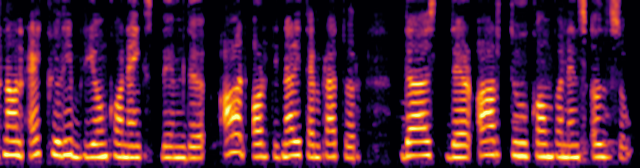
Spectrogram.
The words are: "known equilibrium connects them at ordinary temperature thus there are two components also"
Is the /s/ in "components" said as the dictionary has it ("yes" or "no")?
yes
